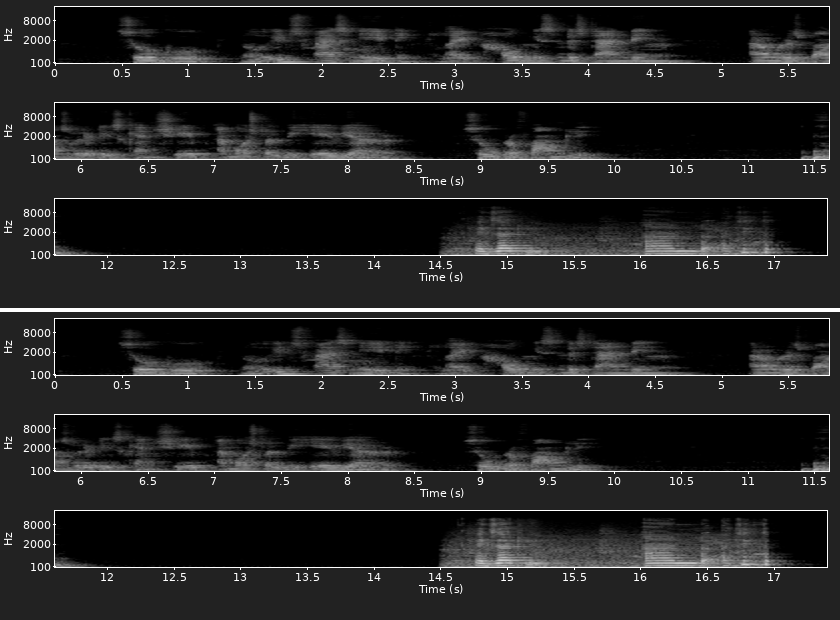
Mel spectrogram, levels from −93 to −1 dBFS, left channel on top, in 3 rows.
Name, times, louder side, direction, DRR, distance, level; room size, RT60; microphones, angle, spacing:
voice 1, 0.5-4.6 5.2-8.4 8.9-9.9 11.4-11.7, left 1 dB, 40° left, 4.3 m, -42 dB
voice 2, 14.5-17.0, right 4 dB, 40° right, 0.4 m, -30 dB
19.5 x 7.5 x 2.6 m
head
